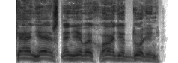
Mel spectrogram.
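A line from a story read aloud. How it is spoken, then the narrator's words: Sudden loud shout. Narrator (Russian): неожиданно громко крикнул маг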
